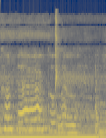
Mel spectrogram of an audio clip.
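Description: A woman singing live with a small guitar band: her voice carries the melody over strummed guitars and a held low bass note, which shifts to a new note near the end.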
